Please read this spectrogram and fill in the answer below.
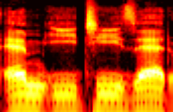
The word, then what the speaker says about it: METZ: Okay, so the band's name is spelled capital METZ or Z, depending on where you are. Do you say it like the baseball team or do you say it like the French town? – Baseball team.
